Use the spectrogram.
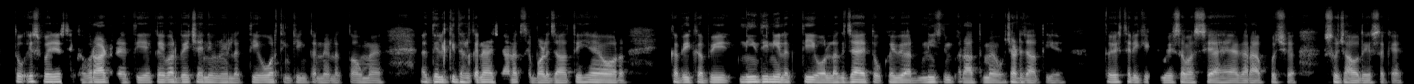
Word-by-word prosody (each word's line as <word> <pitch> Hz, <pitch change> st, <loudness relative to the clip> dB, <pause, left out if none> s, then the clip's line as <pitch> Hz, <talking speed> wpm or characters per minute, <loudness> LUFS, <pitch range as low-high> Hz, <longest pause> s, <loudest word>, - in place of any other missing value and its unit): तो 125 Hz, -, 0 dB
इस 130 Hz, -, +2 dB
वजह 120 Hz, 0 st, +6 dB
से -, -, -7 dB
घबराहट 110 Hz, +1 st, +4 dB
रहती 95 Hz, +2 st, -2 dB
है। 105 Hz, -, 0 dB
कई 110 Hz, -, +3 dB
बार 110 Hz, 0 st, +2 dB
बेचैनी 110 Hz, -1 st, +1 dB
होने 100 Hz, -1 st, -2 dB
लगती 95 Hz, +3 st, -6 dB
है, -, -, +1 dB
ओवर-थिंकिंग 100 Hz, -2 st, -3 dB
करने 95 Hz, 0 st, -4 dB
लगता 90 Hz, +2 st, -8 dB
हूँ 95 Hz, -, -3 dB
मैं। 95 Hz, -1 st, -4 dB, 0.4 s
अ, -, -, 0 dB
दिल 115 Hz, 0 st, +3 dB
की 115 Hz, +2 st, -1 dB
धड़कनें 110 Hz, 0 st, +2 dB
अचानक 105 Hz, 0 st, -1 dB
से -, -, -9 dB
बढ़ 100 Hz, -1 st, +2 dB
जाती 95 Hz, +3 st, -1 dB
हैं 105 Hz, -1 st, +4 dB
और 100 Hz, -1 st, +1 dB, 0.5 s
कभी-कभी 105 Hz, 0 st, +2 dB, 0.2 s
नींद 115 Hz, +1 st, +4 dB
ही 125 Hz, -, +5 dB
नहीं 115 Hz, -1 st, +6 dB
लगती 110 Hz, +2 st, +1 dB
और 100 Hz, -1 st, +3 dB
लग 100 Hz, +1 st, 0 dB
जाए 110 Hz, -1 st, +8 dB
तो 100 Hz, -, -1 dB
कई 105 Hz, -, +1 dB
बार 100 Hz, -2 st, +1 dB
नींद 105 Hz, 0 st, -1 dB
रात 95 Hz, 0 st, -2 dB
में 100 Hz, -1 st, +1 dB
उचट 100 Hz, +2 st, 0 dB
जाती 90 Hz, 0 st, -3 dB
है। 90 Hz, -, -11 dB, 0.4 s
तो -, -, 0 dB
इस 110 Hz, 0 st, 0 dB
तरीके 100 Hz, -3 st, -1 dB
की 100 Hz, -, -10 dB
मेरी 100 Hz, -, 0 dB
समस्या 95 Hz, 0 st, +2 dB
है, 95 Hz, 0 st, -1 dB
अगर 95 Hz, 0 st, -2 dB
आप 90 Hz, 0 st, -1 dB
कुछ -, -, -2 dB, 0.4 s
सुझाव 95 Hz, 0 st, +1 dB
दे 90 Hz, 0 st, -2 dB
सकें। 95 Hz, -, -2 dB
100 Hz, 245 wpm, -25 LUFS, 95-110 Hz, 0.5 s, जाए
